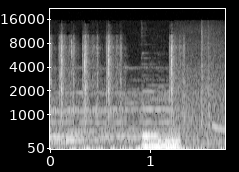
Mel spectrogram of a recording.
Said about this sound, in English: There's a typewriter here, so we will save our game.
